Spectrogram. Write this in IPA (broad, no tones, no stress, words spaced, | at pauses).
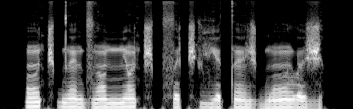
õt͡ʃd̪ɛ̃d͡zɔ̃ mʲɔ̃t͡ʃt͡sət͡ʃ vʲɛtɛ̃ʒbõləʒ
